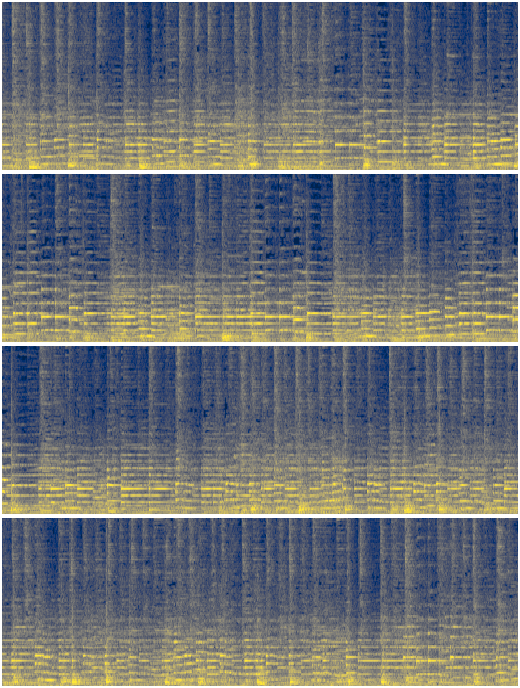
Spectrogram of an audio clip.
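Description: Live folk band playing an instrumental passage: acoustic guitar and a second guitar under a high, stepping melody line.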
